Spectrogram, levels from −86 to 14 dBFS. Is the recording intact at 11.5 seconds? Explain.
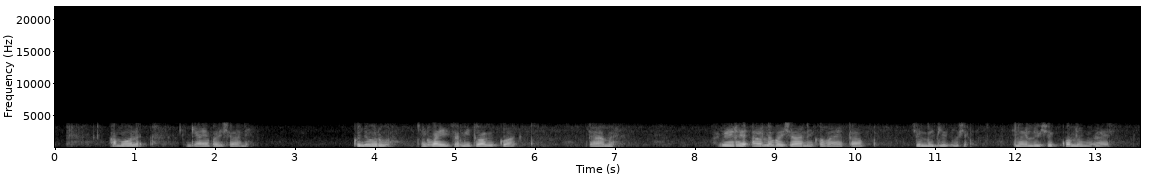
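No. From 11.46 to 11.51 s, VoIP packet loss concealed by the speech codec covers a gap of about 30 ms. The decoder extends its last pitch and filter with falling gain, so the sound turns into a short, fading buzzy tone or coloured noise. The whole clip also carries plainly audible G.729 codec damage, which fits an 8 kbit/s stream. The band is limited to 250 Hz–3.7 kHz, and the speech sounds rough and synthetic.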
